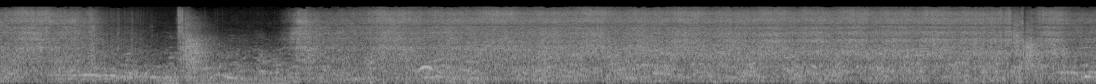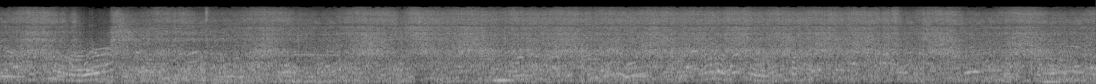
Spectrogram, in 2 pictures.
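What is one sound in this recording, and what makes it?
A spinning firework wheel hisses and roars loudly as it throws sparks.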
